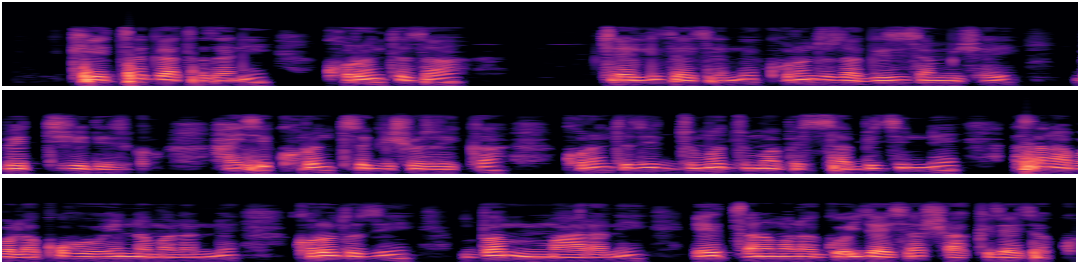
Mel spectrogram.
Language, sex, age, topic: Gamo, male, 25-35, government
